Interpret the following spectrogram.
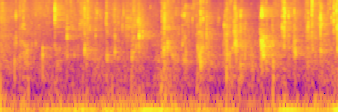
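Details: Two-and-a-half-year-old male English Labrador Retriever named Lucky at mealtime, eating a meal that includes fish, chicken breast and vegetables: loud close chewing and crunching, repeated biting clicks about three per second, a voice briefly heard.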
